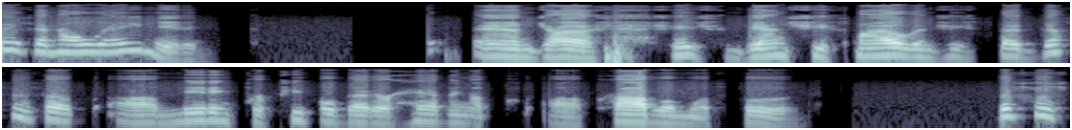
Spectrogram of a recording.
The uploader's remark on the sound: From the 100 Pounders Phone Meeting.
